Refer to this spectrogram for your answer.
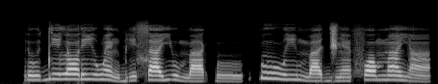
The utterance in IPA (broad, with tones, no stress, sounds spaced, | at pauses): ɾ u˧ d i˦ l ɔ˦ ɾ i˦ w ɛ̃˦˨ ɡ͡b i˨˦ s a˦ j u˦˨ m a˨ k͡p u˨ | k͡p u˦ w i˧ m a˨ d͡ʒ ɛ̃˨ f ɔ˧ m ã˧ j ã˨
